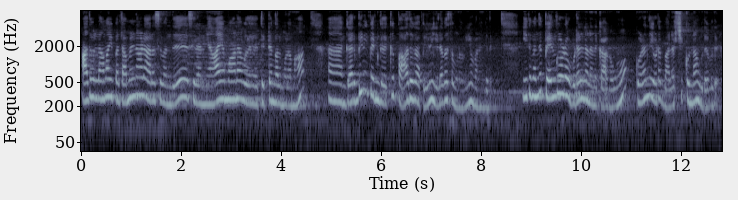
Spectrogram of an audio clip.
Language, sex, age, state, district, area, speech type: Tamil, female, 18-30, Tamil Nadu, Tiruchirappalli, rural, spontaneous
